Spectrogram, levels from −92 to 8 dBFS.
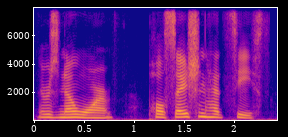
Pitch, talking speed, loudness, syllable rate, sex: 205 Hz, 170 wpm, -16 LUFS, 5.5 syllables/s, female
